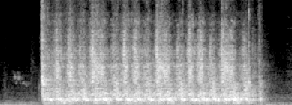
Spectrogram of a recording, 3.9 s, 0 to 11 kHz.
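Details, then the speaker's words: 1962 Ford Falcon inline six: starter cranks steadily at roughly three turns a second for about three seconds and the engine never fires. No spark, with the coil getting only about five volts from a voltage drop and dirty points. "I realized that I was getting a voltage drop going to the coil I was only getting like five volts going to"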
